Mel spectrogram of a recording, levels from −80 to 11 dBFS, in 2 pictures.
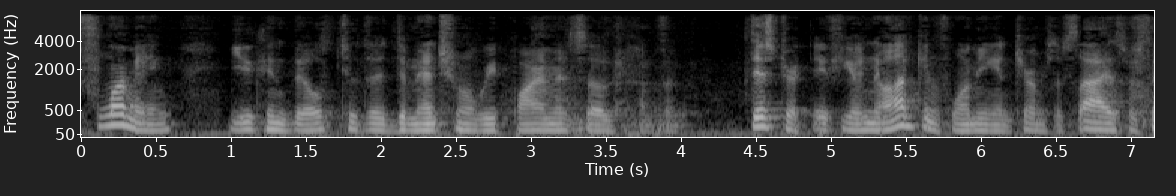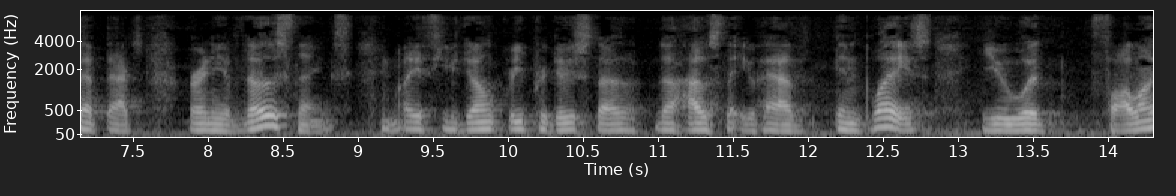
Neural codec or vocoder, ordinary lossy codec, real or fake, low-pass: codec, 16 kHz in and 24 kHz out, 1.1 kbps, FireRedTTS-2 codec; MP3, 32 kbps; fake; 7.2 kHz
